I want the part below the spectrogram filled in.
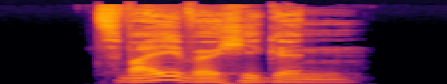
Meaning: inflection of zweiwöchig: 1. strong genitive masculine/neuter singular 2. weak/mixed genitive/dative all-gender singular 3. strong/weak/mixed accusative masculine singular 4. strong dative plural
- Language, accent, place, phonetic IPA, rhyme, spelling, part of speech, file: German, Germany, Berlin, [ˈt͡svaɪ̯ˌvœçɪɡn̩], -aɪ̯vœçɪɡn̩, zweiwöchigen, adjective, De-zweiwöchigen.ogg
